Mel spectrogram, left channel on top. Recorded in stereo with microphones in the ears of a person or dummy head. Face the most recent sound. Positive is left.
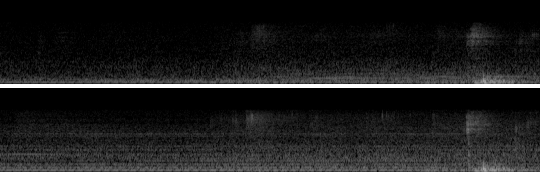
turn(degrees=-65)  # may be behind; listen again after turning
